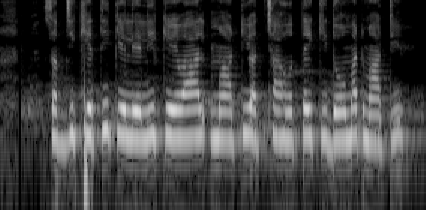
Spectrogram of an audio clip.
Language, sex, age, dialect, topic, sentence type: Maithili, female, 46-50, Angika, agriculture, question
